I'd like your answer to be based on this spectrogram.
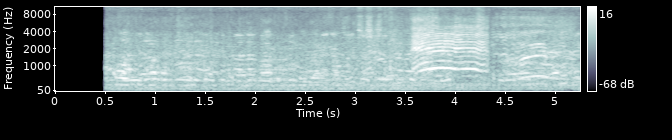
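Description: Sheep bleat at a busy livestock market in Mhaswad, India, one clear bleat rising above a steady crowd babble and background noise.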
